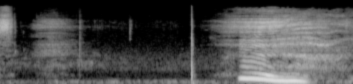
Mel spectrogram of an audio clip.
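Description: A man's long voiced sigh, falling in pitch over about a second near the end, after a soft breath and a single click a little past the middle.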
